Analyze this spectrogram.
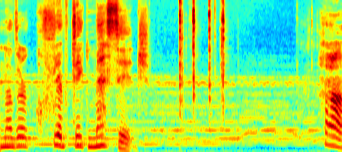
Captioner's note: rapid clicking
